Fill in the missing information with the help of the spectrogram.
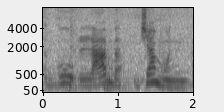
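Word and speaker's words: gulab jamun: Alors, on va bien prononcer, donc, pour que monsieur Jean-Claude comprenne bien. Donc, voilà. On va lire goulab jamoun.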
